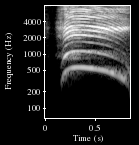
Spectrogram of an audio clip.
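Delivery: bright, light, very high, very loud drawn-out call. Demonstrating a greeting called to someone across the street: light and bright call. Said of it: "in that light and bright way".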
